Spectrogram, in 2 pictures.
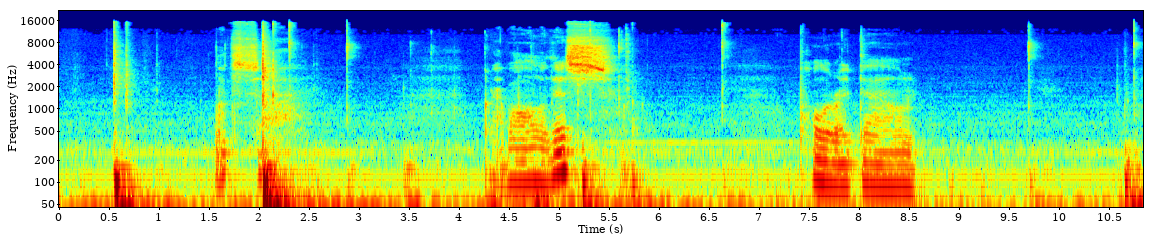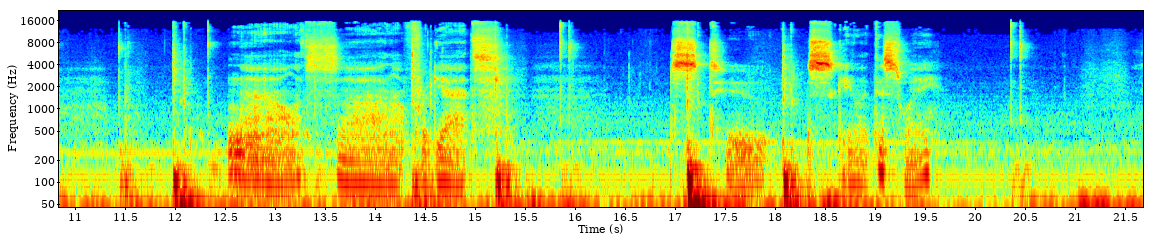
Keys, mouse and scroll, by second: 0.6 a, 2.1 b, 6.7 click, 12.0 a, 15.2 Tab, 15.2 a, 17.1 s.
